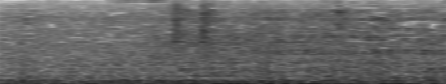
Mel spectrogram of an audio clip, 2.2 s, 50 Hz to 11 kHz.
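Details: Honda ADV 160 scooter, which had been bogging and not starting due to rusted magneto and spark plug cap, idling with a low, steady rumble, no sputtering, during testing with the old spark plug refitted after cap replaced.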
